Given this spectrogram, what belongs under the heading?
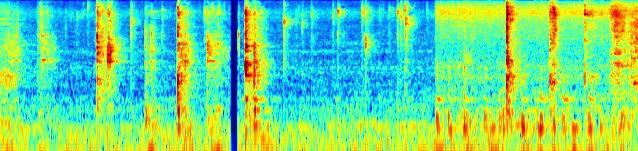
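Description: Cashews frying in a pan for rava halwa, stirred with a spoon: a steady crackling sizzle broken by repeated scraping strokes and small metallic taps, close and fairly loud.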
